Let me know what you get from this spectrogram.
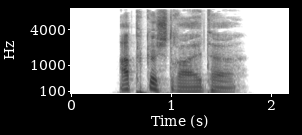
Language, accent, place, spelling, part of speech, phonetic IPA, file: German, Germany, Berlin, abgestrahlter, adjective, [ˈapɡəˌʃtʁaːltɐ], De-abgestrahlter.ogg
- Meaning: inflection of abgestrahlt: 1. strong/mixed nominative masculine singular 2. strong genitive/dative feminine singular 3. strong genitive plural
